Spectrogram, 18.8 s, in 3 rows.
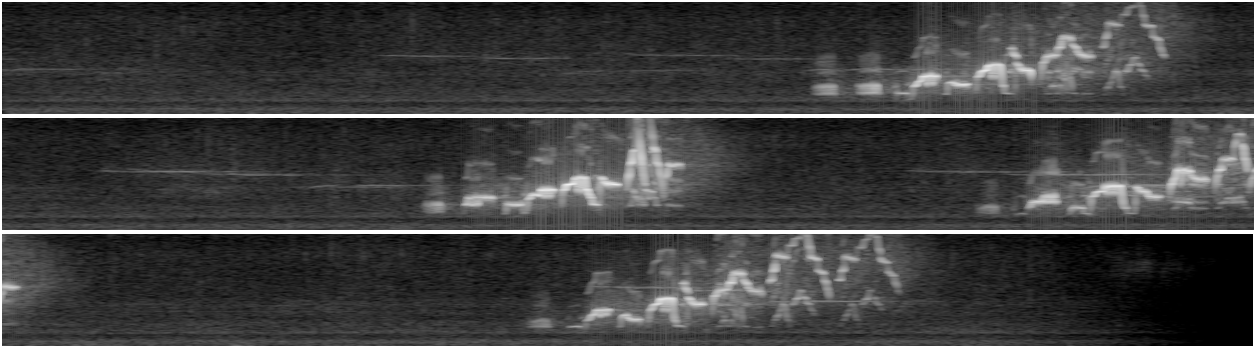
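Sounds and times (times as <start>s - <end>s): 
Swainson's thrush singing a rising spiralling whistled phrase: 1.9s - 5.9s, 6.8s - 9.8s, 10.8s - 12.8s, 15.3s - 17.1s.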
